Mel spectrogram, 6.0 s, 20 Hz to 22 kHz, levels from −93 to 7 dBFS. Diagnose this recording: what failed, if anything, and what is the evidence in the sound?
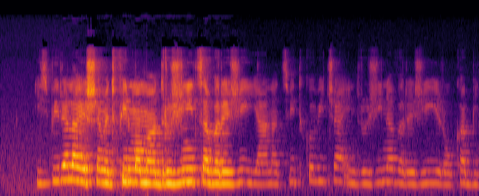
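Automatic gain falling, in the call processing stage. From 0.71 s to 3.04 s the level sinks by about 8 dB. The room noise sinks with the speech. The gain control judged the input too loud, or its background noise too strong, and eased its gain down. Near 0.5 s and 3 s the talker moves, which changes only the voice.

Automatic gain rising, also in call processing. Between 1.17 s and 1.61 s the level swells by about 4 dB. Speech and room noise rise together. Inside the longer fall, the gain control briefly judged the input too quiet and pushed its gain up.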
